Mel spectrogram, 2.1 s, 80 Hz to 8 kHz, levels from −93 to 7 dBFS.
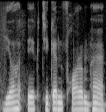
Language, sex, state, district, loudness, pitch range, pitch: Hindi, male, Bihar, Patna, -16 LUFS, 125-130 Hz, 125 Hz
